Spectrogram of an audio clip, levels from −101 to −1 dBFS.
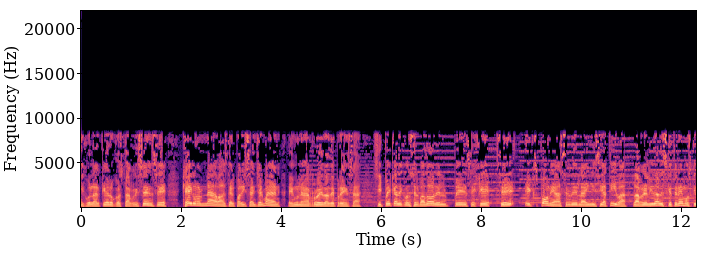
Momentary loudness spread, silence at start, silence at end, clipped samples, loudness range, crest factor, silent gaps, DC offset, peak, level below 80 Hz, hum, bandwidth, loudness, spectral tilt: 5 LU; 0 s; 0 s; under 0.1%; 1 LU; 14 dB; none; under 0.1%; -2 dBFS; -52 dBFS; none; 8.8 kHz; -16 LUFS; -5 dB/octave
